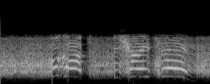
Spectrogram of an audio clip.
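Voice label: German searchlite mood high, speech; War Thunder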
